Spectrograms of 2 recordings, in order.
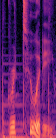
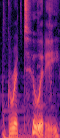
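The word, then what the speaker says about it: gratuity: Now, when I pronounce this word, I usually say gratuitity with a ch sound. You will also hear gratuitity with a t- sound. In North American English, they tend to say gratuitity.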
